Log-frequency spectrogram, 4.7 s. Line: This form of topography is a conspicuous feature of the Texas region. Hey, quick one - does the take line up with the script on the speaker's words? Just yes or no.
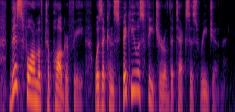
no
